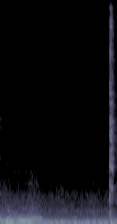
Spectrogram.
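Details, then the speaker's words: Big orange cat snoring while resting: a low, buzzing rumble, then quieter breath noise and a brief click. "here on your FYP for the first time. That's a big orange cat snoring."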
